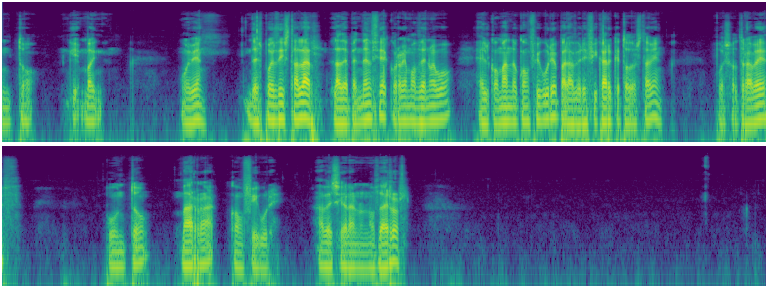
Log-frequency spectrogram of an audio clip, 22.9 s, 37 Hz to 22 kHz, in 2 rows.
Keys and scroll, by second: 8.1 typing, 11.4-15.4 typing, 15.7 Return, 17.2 typing.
